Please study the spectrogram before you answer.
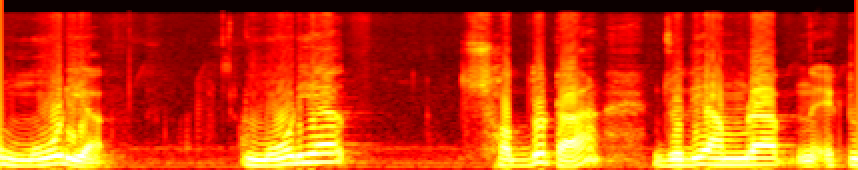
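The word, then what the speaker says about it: Maurya: দেখো সি বলতে কাকে বোঝাচ্ছে বলতো সি বলতে মৌরিয়াকে বোঝাচ্ছে ওদের যে মা আছে ওদের মা মৌরিয়া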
